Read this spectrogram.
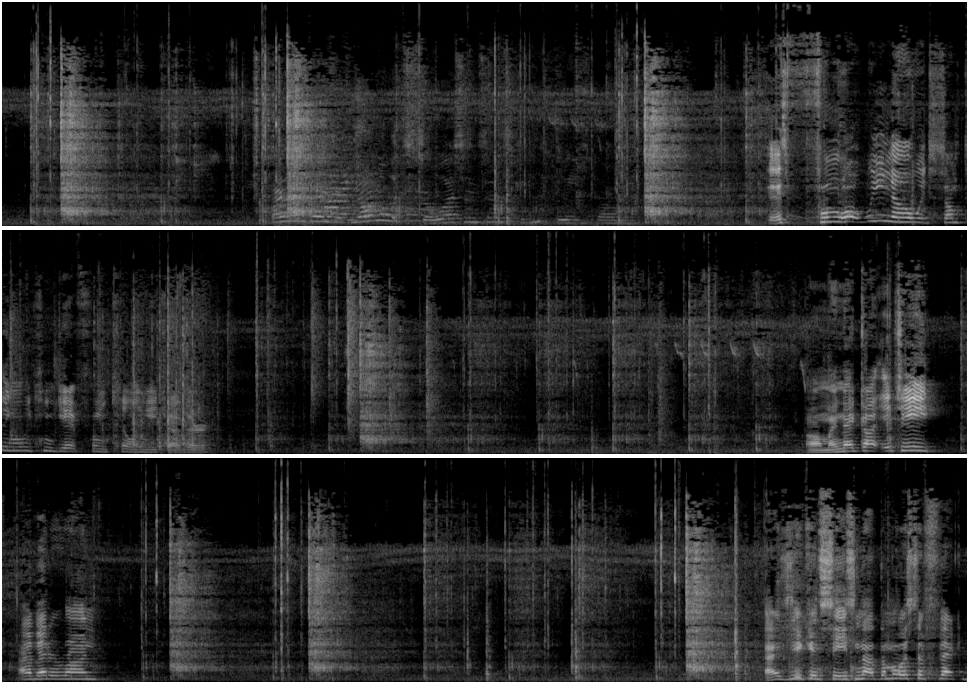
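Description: Video game gunshots play from small laptop speakers.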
